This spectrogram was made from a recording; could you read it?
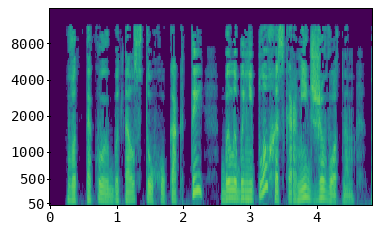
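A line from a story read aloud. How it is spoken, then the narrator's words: Father grumbling. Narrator (Russian): пробурчал папа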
